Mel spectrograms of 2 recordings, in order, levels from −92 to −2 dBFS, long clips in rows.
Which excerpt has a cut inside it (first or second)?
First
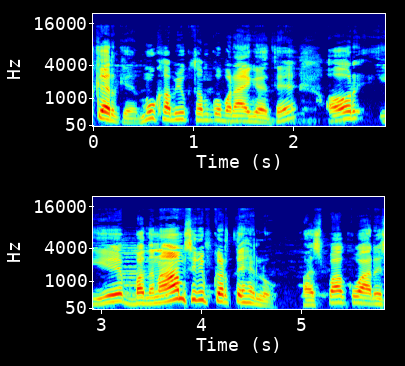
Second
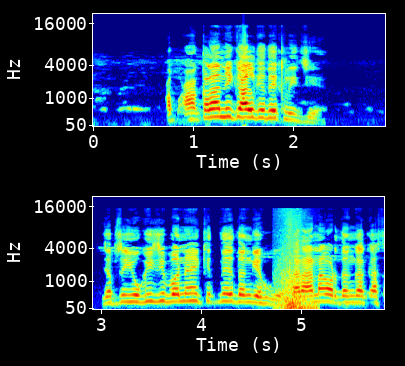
second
